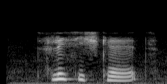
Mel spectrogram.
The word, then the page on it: d' Flessigkeit: Bas Rhin; Herrlisheim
